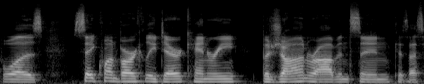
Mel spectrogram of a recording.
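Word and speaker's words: Bijan: Um, but it looks like uh it looks like the top was Saquon Barkley, Derrick Henry, Bjon Robinson, because that's how you say it.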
